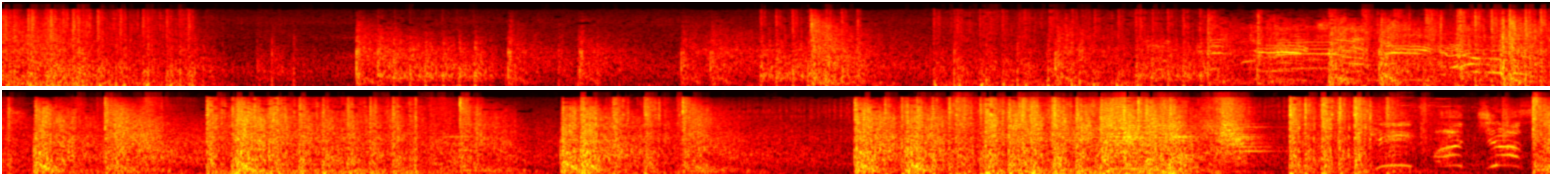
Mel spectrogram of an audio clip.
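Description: Machine gun fire in a video game battle, dense rattling automatic bursts near and loud, continuing almost without pause and mixed with scattered shots and brief shouted voices.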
